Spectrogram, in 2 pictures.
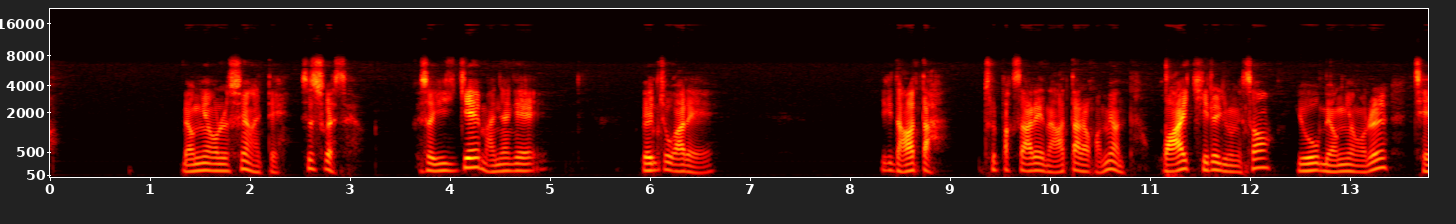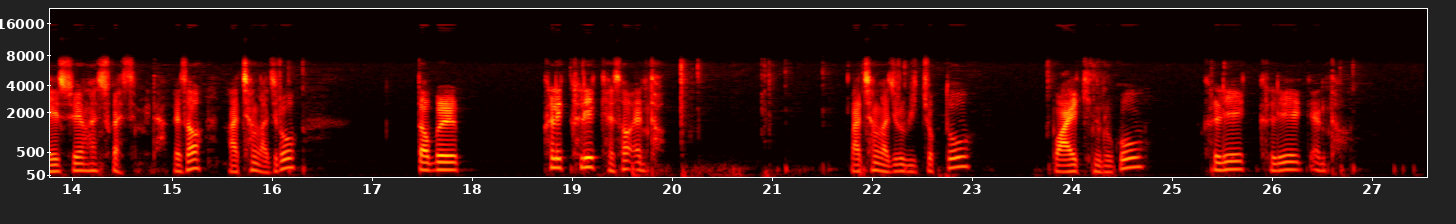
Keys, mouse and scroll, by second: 11.1 y, 16.1 click, 18.9 click, 20.0 Return, 21.0 alt+middle click, 21.8 alt+click, 24.2 y, 25.4 click, 26.6 click.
